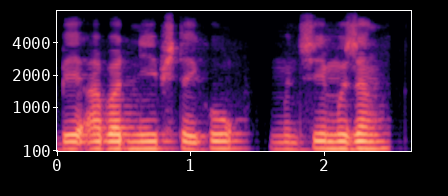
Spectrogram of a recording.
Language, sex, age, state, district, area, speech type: Bodo, male, 18-30, Assam, Udalguri, rural, spontaneous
